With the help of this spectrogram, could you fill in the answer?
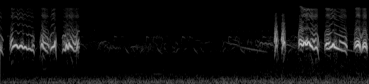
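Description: tree swallows calling

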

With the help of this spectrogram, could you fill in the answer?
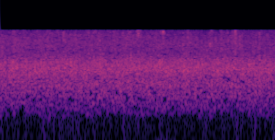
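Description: applause

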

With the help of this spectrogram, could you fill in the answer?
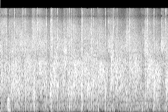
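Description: clapping applause

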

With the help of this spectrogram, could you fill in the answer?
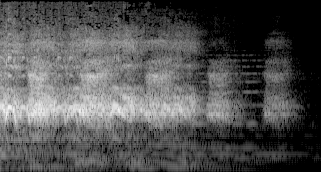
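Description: crows cawing

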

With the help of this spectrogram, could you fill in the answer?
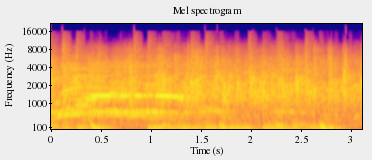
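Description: audience cheering and applause

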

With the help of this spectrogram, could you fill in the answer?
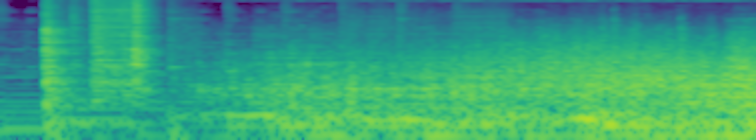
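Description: washing machine running

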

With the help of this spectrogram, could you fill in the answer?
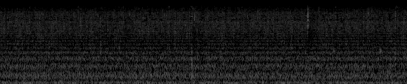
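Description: rain falling

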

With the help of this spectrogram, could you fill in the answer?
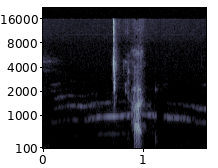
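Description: domestic cat meowing

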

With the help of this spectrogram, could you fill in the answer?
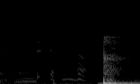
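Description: cough

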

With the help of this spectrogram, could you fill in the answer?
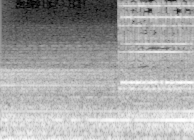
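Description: telephone ringing

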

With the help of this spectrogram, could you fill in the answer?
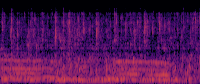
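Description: water running

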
